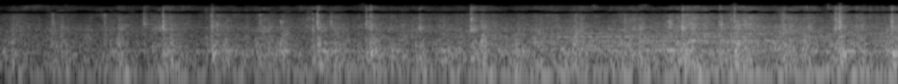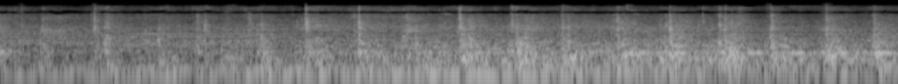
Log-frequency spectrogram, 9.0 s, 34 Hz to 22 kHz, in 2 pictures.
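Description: Passenger train rolling past close by, its wheels clicking rapidly over the rails. A rumble builds as the train's EMD GP38 diesel locomotive draws near and goes by, loudest near the end.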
